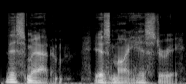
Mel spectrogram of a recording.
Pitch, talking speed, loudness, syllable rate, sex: 80 Hz, 160 wpm, -18 LUFS, 5.2 syllables/s, male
